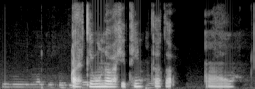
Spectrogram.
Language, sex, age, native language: Icelandic, female, 14, Icelandic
